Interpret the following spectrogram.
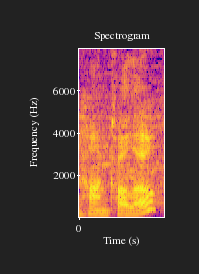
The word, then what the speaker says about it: Han Cholo: got this keychain from a company called Han Colo and no are not mispronouncing Hans solo but I do think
